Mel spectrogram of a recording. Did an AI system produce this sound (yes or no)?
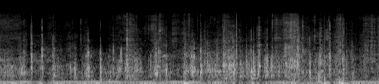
no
